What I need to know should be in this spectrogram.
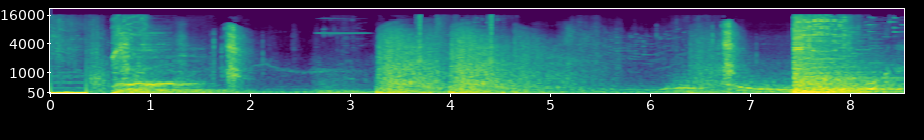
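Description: Gunshots bang sharply, one at a time.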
